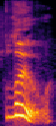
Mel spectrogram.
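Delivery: Blue starting high and falling; obvious pitch change. Shown as a demonstration. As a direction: let the pitch drop clearly through Blue. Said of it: "Listen for that change in pitch".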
